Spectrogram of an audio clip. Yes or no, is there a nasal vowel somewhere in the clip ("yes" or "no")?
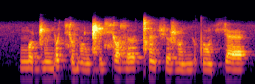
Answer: yes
